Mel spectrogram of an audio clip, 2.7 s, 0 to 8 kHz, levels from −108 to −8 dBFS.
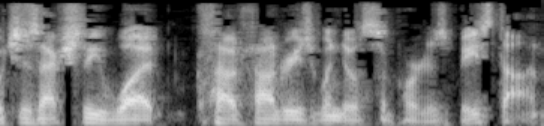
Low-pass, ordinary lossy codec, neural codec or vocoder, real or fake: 7.2 kHz; MP3, 32 kbps; codec, 24 kHz, 6 kbps, HILCodec; fake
